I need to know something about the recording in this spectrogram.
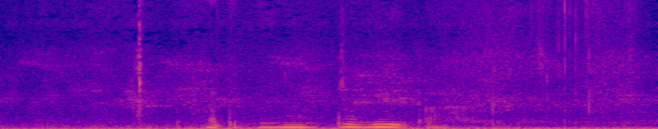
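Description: A baby monkey squeaks a few times close by.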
